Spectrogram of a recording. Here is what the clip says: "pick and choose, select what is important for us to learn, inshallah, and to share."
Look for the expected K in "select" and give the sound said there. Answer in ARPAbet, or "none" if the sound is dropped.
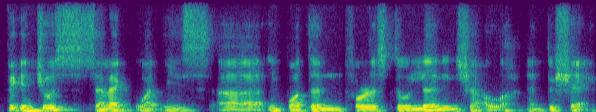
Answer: K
